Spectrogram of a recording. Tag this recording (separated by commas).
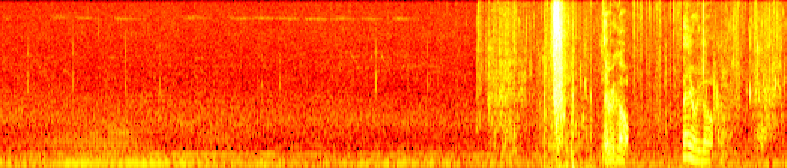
Speech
